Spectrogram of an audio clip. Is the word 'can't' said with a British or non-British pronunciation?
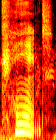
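non-British. It is said with a non-British pronunciation. The speaker calls it wrong. "not can't"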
